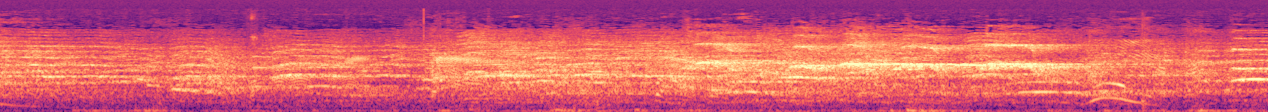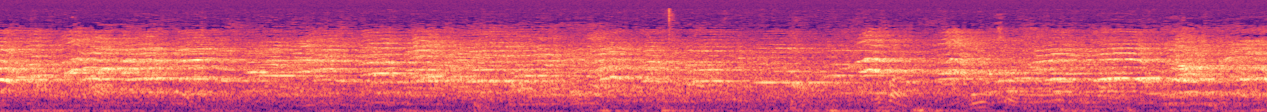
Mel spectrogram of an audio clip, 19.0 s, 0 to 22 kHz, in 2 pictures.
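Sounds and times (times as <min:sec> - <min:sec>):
many voices talking and calling: 0:00.0 - 0:19.0.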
